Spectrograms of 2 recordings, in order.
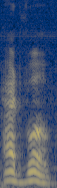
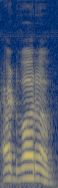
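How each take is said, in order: First: "एडवर्ब" as "ad-vub", silent R, lower; correct pronunciation. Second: "एडवर्ब" as "ad-va-rub", R sounded, louder; wrong pronunciation. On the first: Teacher corrects the wrong reading, correct pronunciation. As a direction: drop the R in "एडवर्ब", voice falling. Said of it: "ऐसा नहीं पढ़ना है". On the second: Teacher shows what not to read, wrong pronunciation. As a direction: put a clear R and extra vowel in "एडवर्ब". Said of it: "इसको नहीं पढ़ना है". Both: Shown as a demonstration.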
